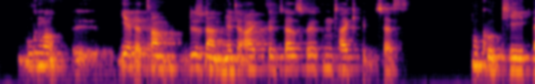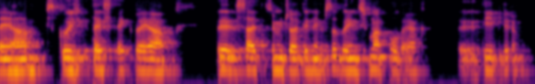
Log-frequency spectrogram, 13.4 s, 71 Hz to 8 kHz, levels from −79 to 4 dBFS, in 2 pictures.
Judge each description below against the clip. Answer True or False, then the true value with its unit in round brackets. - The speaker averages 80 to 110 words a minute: True (100 wpm)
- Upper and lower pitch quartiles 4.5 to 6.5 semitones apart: False (2.4 semitones)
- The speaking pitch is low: False (155 Hz)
